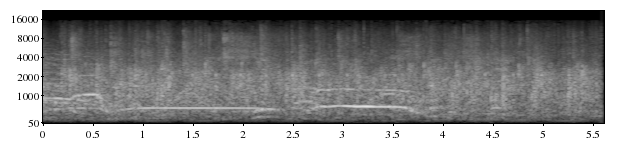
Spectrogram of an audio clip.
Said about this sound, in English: Now, if I could get a round of applause, please.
